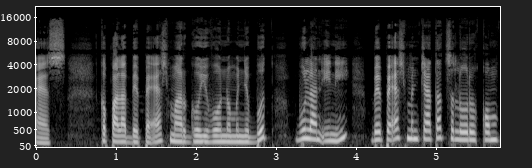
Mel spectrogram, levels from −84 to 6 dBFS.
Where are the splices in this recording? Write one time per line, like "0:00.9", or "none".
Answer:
none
